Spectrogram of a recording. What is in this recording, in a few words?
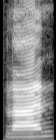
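"lan2", Mandarin Chinese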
